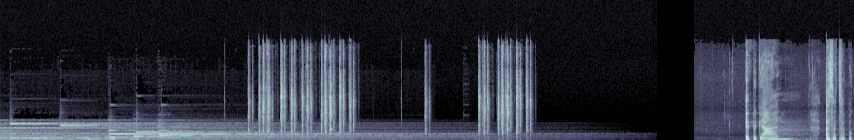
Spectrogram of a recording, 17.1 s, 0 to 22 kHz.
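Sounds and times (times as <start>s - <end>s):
held ambient music chord: 0.0s - 9.9s
computer keyboard typing clicks: 5.0s - 7.1s, 9.6s - 10.6s.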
